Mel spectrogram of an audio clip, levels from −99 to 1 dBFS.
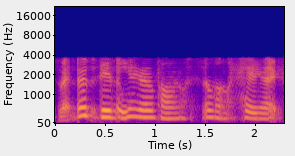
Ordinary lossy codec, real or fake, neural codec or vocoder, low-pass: none; fake; codec, 16 kHz, 0.5 kbps, FreqCodec, larger model; 3.6 kHz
